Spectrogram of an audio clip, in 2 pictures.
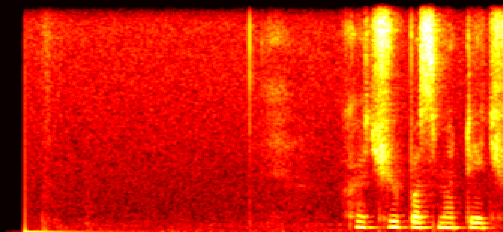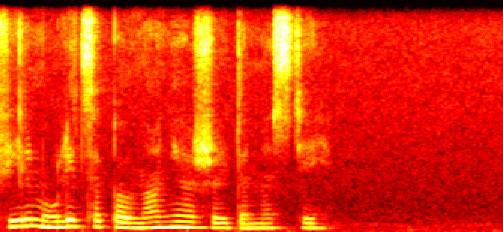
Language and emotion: Russian, neutral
